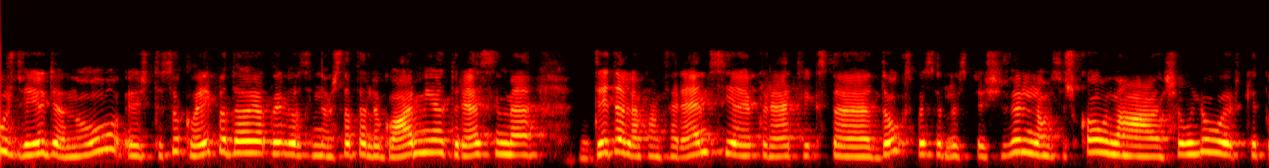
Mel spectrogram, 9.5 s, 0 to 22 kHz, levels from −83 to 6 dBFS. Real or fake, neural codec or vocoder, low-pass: fake; codec, 16 kHz, 8 kbps, FunCodec, trained on LibriTTS, 25 frames a second; 7.2 kHz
